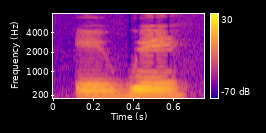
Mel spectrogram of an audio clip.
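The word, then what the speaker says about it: ewé: E in Yoruba has the word ewe, ewe. Again, notice the intonation leaning towards the right in ewe, and ewe is leaf in Yoruba.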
